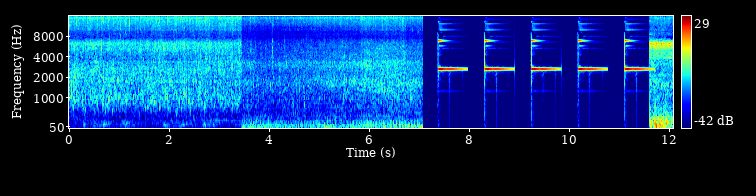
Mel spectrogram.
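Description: Water spilling over a concrete ledge, a steady trickling rush, for about the first seven seconds. Then five identical bright ding chimes, about a second apart, each with dead silence between.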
